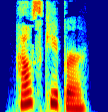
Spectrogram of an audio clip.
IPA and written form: ˈhaʊsˌkiː.pər (Housekeeper)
